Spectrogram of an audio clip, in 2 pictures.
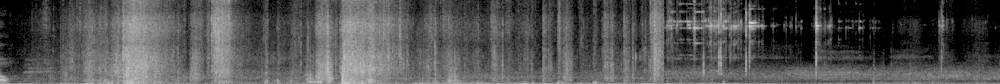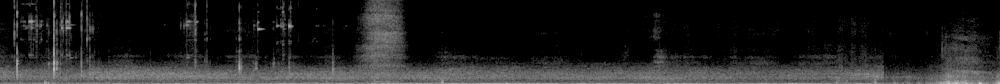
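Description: Crunching and rustling of icy snow and gear being handled in the field, loudest in a few bursts over the first four seconds, then scattered small clicks and ticks over a faint steady low hum.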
